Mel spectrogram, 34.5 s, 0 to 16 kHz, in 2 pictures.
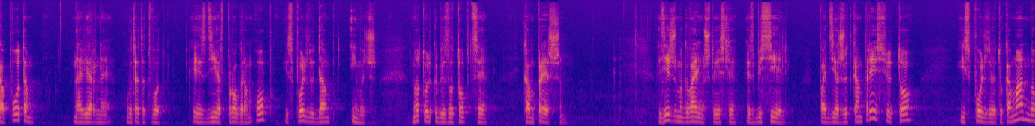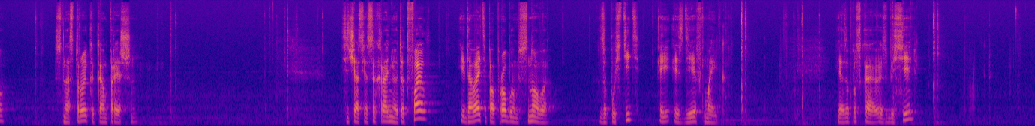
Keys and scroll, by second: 11.1 Page_Up, 14.5 Page_Down, 15.0 Page_Down, 17.8 Return, 18.2 Up, 18.5 Right, 18.7 Right, 18.8 Right, 18.8 Right, 18.8 Right, 18.9 Right, 18.9 Page_Up, 18.9 Tab, 19.1 Tab, 19.3 Tab, 20.0 Return, 21.9 Escape, 28.6-29.8 typing, 30.5 ctrl+l, 31.3-32.9 typing, 33.0 ctrl+r.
